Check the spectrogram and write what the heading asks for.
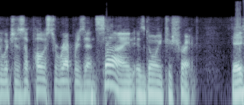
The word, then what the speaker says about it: sin: of theta okay so it's s-i-n but it's pronounced sine so it's just an abbreviation and it is accompanied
